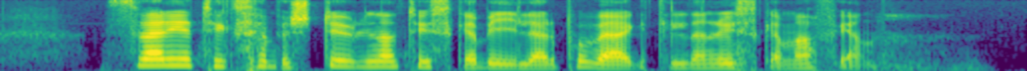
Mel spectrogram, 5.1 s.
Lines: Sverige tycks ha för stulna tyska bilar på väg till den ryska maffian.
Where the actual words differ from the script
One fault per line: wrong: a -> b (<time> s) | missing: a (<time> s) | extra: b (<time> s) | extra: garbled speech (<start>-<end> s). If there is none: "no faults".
no faults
